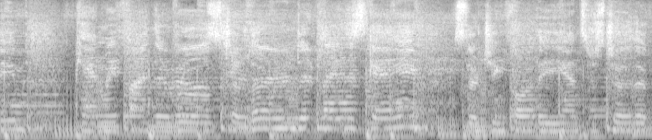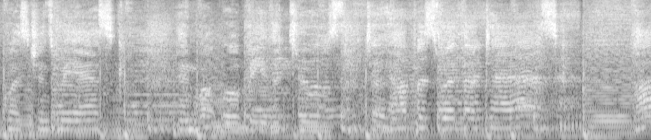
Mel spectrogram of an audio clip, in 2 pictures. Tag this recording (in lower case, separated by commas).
music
